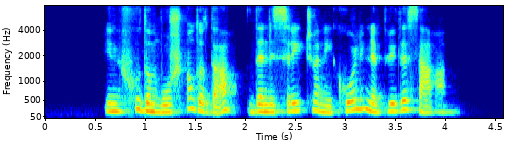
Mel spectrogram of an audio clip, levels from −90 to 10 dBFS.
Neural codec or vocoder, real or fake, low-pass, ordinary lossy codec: codec, 16 kHz, 0.8 kbps, ZipCodec; fake; none; none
